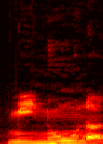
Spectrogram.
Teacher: Hamza is coming with the sukun sign, so we make jerk sound here, as we make a shiddat quality, like the discontinue our sound.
